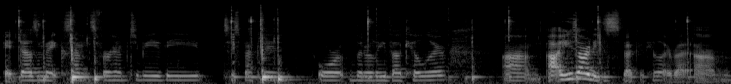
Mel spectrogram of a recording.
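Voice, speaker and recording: A congested young woman, a gamer talking true crime, tells a true story casually while she plays, hesitant and rambling with lots of fillers and restarts. Her voice is medium-pitched at normal speed, with a crowd in the background and loud keyboard typing behind her.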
